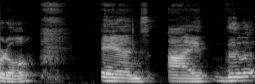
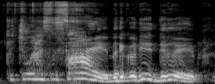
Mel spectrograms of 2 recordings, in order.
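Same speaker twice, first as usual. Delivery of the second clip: imitating a higher, exasperated yell at her aunt with a laugh; mock scolding; 7 semitones higher, 3 dB louder than usual. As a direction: playfully tell her off through the door. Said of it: "be like".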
